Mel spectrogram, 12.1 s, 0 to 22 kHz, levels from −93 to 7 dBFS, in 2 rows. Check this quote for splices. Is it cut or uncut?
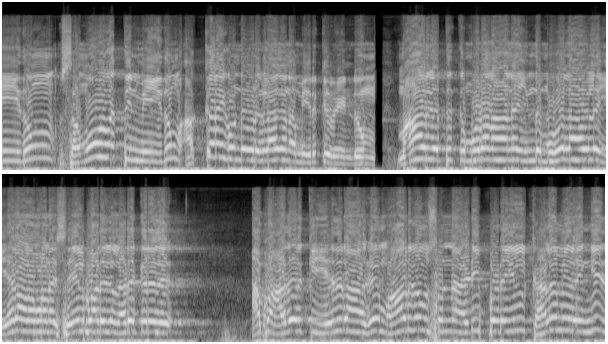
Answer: cut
